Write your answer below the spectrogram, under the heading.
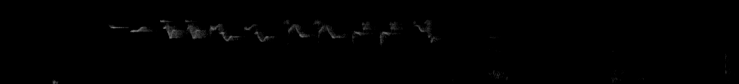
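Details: An Indigo Bunting sings its spring song: a bright, high, three-second phrase of paired notes like "fire fire, where where, see it see it", each pair repeated twice, ending in a short trill; a few faint clicks and rustles follow.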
